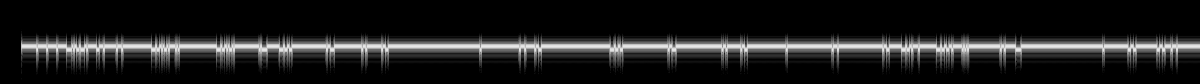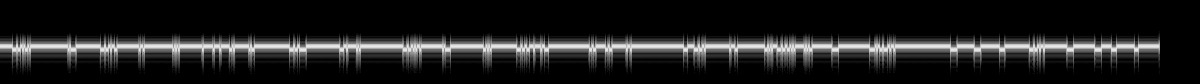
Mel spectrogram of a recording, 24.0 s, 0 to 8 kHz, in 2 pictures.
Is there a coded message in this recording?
Yes: RTTY (75 baud, 170 Hz shift) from 0.2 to 23.6 s, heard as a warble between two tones, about 1360 Hz centre. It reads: CQ DX DE VA2QW VA2QW K PY9IIQ DE W6KGB TNX FER CALL. UR RST 559 559.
